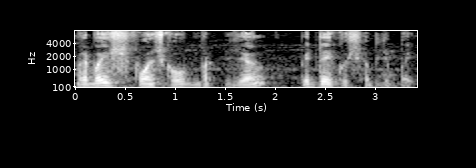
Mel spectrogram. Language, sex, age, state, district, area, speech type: Bodo, male, 60+, Assam, Udalguri, urban, spontaneous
